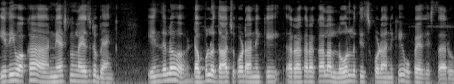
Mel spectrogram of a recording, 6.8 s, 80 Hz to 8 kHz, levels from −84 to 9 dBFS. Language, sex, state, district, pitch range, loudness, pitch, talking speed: Telugu, male, Andhra Pradesh, Krishna, 130-150 Hz, -15 LUFS, 140 Hz, 45 wpm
